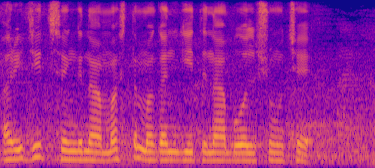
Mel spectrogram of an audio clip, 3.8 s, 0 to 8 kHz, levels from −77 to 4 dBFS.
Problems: constant background noise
